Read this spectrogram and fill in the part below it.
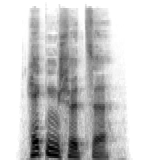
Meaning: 1. guerrilla fighter or criminal who shoots from a concealed position; sniper (in this sense) 2. synonym of Scharfschütze (“military sniper”)
- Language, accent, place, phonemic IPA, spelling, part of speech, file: German, Germany, Berlin, /ˈhɛkənˌʃʏt͡sə/, Heckenschütze, noun, De-Heckenschütze.ogg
